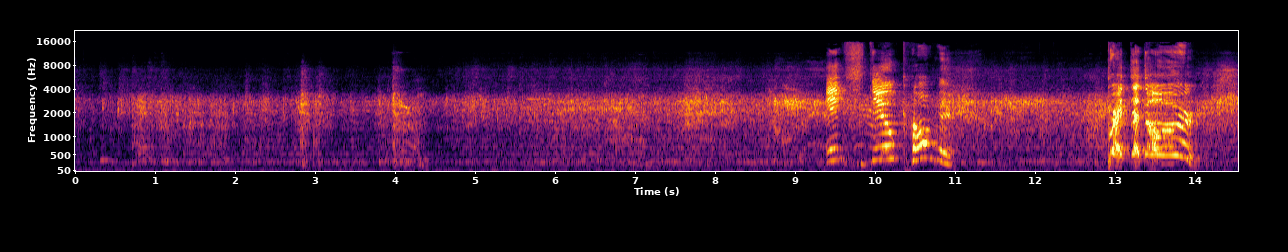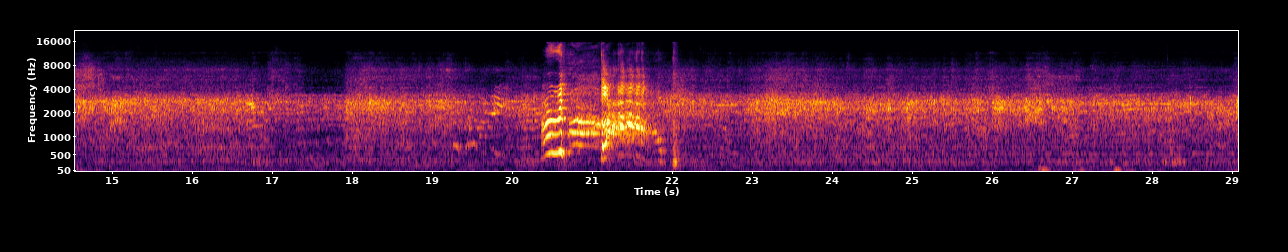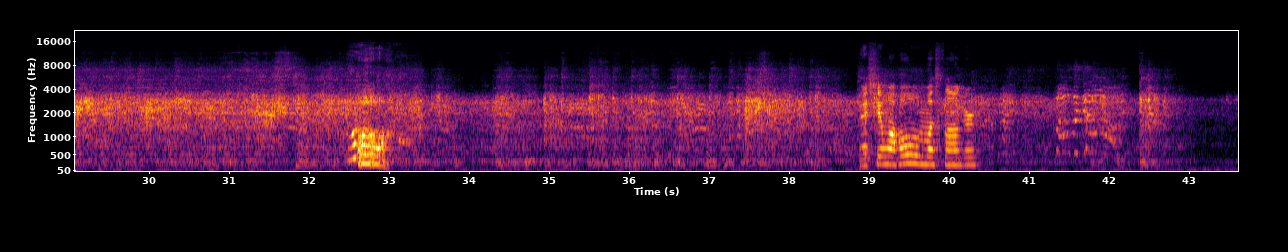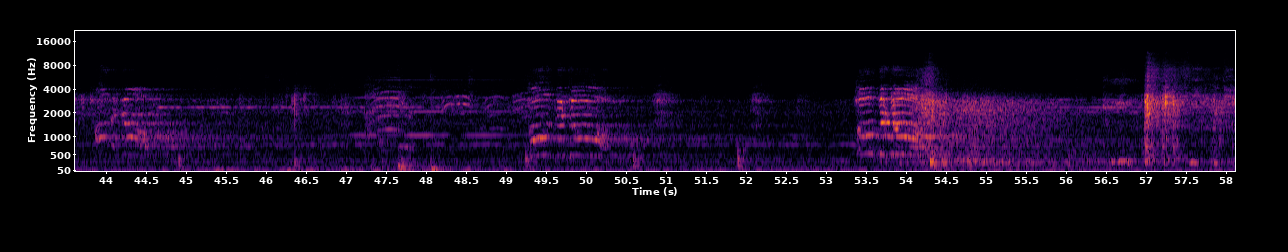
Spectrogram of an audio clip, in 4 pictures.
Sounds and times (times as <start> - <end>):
Speech: 9.4 - 11.1, 12.9 - 14.1.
